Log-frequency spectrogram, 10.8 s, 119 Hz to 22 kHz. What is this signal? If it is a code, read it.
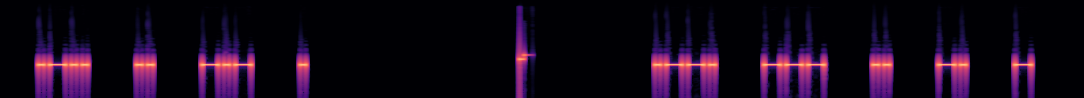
Morse code, heard as a keyed tone, about 22 wpm, spaced as for 13 wpm, 690 Hz. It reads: LIKE POINT
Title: 3x Character Spacing - Top 200 Words - 22wpm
